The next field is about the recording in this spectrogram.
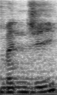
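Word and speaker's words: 卍: En japonais, ça se prononce Manji.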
